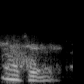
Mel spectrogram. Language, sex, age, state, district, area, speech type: Nepali, female, 30-45, West Bengal, Jalpaiguri, urban, conversation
